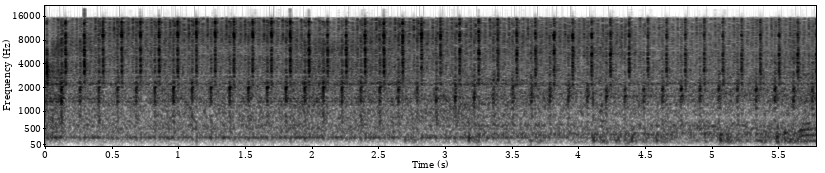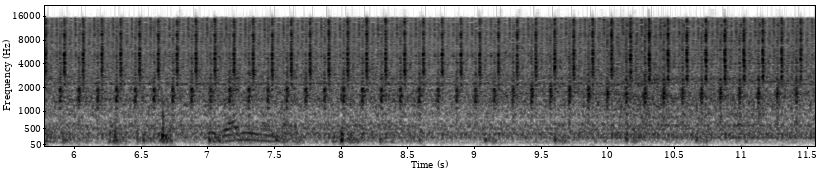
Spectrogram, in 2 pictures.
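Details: Mercedes W168 engine at warm idle: sharp, even ticking knock about three to four times a second, cause not yet identified; engine knocking at warm idle.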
